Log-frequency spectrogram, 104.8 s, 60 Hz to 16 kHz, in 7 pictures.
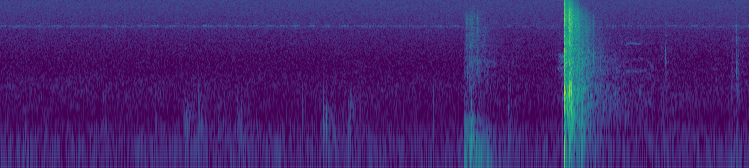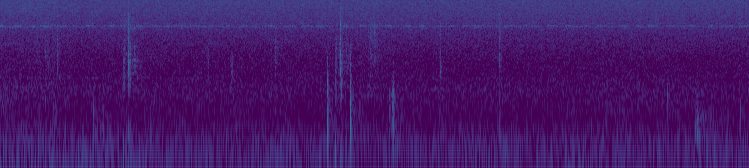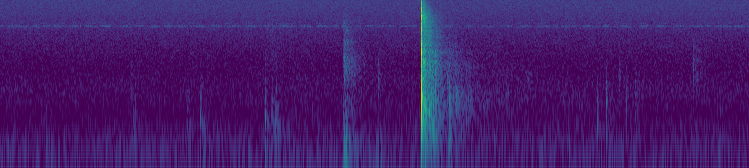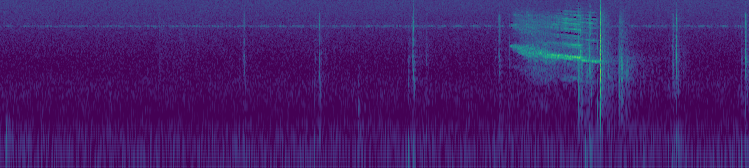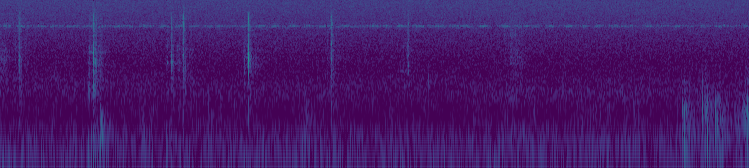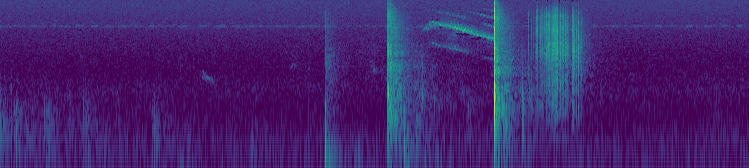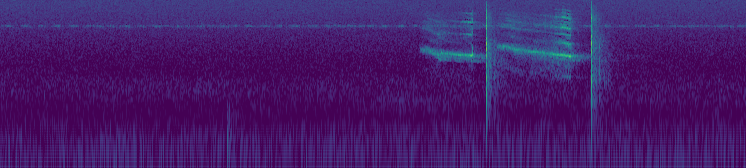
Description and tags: Fireworks recorded with laptop and USB microphone as things wind down.
4th, field-recording, firecracker, holiday, independence, july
